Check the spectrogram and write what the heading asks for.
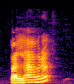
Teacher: su sílaba tónica la vamos a encontrar en la penúltima sílaba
